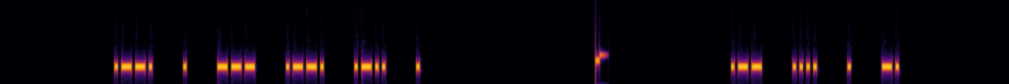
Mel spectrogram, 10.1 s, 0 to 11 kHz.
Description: Morse code, heard as a keyed tone, about 36 wpm, spaced as for 20 wpm, 700 Hz. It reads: PEOPLE WHEN
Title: 3x Character Spacing - Top 100 Words - 35wpm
